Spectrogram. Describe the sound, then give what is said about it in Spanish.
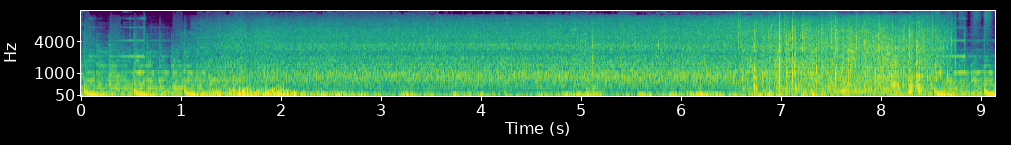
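Steady rain pours down in a dense, hissing wash, with scattered drops pattering on a surface; the downpour swells louder and brighter for the final couple of seconds. “Hablando del agua, gran parte del norte de México espera con ansias la llegada de la lluvia que venga a ayudar en el problema de la escasez.”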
